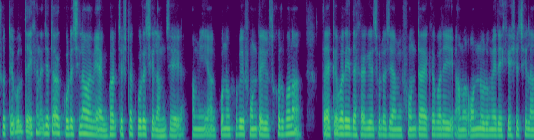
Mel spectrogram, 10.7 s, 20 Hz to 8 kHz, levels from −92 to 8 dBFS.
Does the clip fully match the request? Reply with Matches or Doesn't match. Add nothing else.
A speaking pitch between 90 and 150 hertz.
Matches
